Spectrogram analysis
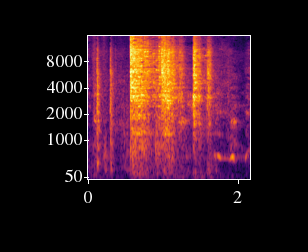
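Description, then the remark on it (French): A windowpane shatters in a loud, bright crash, preceded by a couple of sharp knocks, with scattered tinkling shards trailing off afterward. “Azelma, vite, casse un carreau!”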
